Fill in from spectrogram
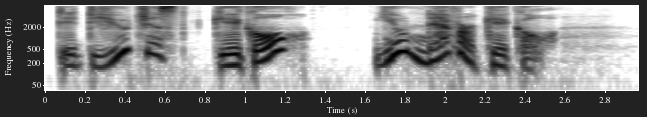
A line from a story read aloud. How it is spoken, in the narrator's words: whispered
